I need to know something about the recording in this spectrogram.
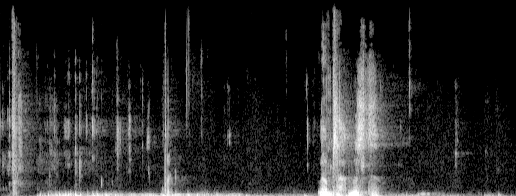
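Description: Low rustling and handling noise close to a handheld microphone, with many fine clicks, for about three seconds; about four seconds in, a short spoken word, the loudest sound, then faint clicks.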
